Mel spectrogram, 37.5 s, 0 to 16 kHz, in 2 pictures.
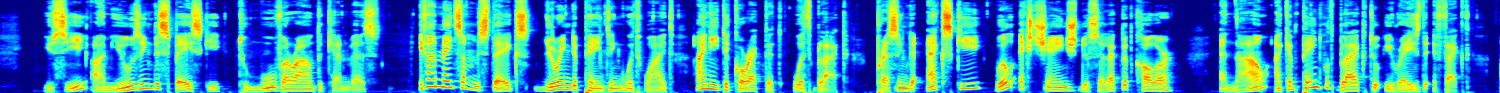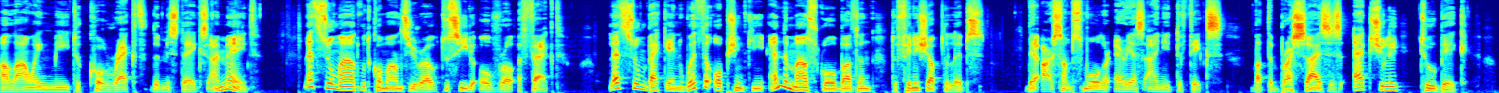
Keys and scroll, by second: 0.8 space, 11.8 x, 23.4 super+0.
